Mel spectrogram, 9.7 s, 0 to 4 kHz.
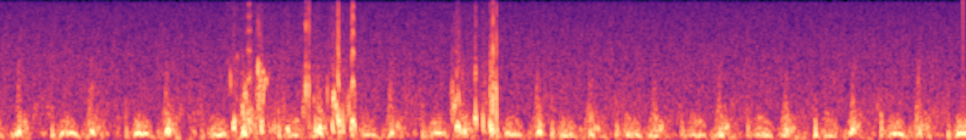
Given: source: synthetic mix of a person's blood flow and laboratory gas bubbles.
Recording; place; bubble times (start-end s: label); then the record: Doppler ultrasound of blood flow; precordium
2.30-2.98 s: bubbles
3.04-3.25 s: bubbles
3.28-3.61 s: bubbles
4.53-4.70 s: bubbles
4.75-5.04 s: bubbles
From the record:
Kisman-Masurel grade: 222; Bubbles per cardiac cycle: several, 3 to 8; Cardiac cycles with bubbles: 10 to 50%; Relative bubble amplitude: moderate (0.250 to 0.450); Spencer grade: 2 (many but less than half of the cardiac periods contain bubble signals, singularly or in groups); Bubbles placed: anywhere in the cardiac cycle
